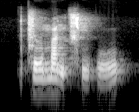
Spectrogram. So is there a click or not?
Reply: no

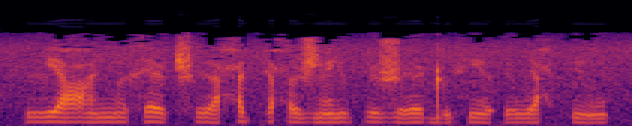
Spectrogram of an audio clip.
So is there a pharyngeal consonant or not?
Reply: yes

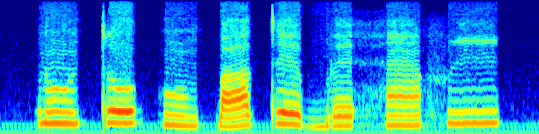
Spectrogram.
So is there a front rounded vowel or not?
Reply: no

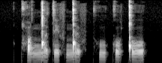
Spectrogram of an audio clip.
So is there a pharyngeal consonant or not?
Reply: no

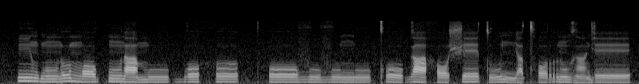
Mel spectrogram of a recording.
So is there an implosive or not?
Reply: no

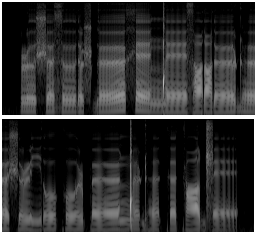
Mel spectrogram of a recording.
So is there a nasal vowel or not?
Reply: no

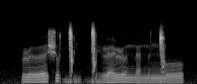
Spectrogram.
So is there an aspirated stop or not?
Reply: no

